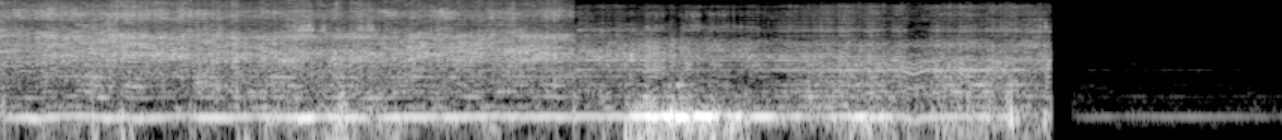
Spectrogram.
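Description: Electric immersion blender running steadily with a motor hum, puréeing a pot of chunky pumpkin and vegetable soup; the sound cuts off suddenly about seven seconds in, leaving only a faint background.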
